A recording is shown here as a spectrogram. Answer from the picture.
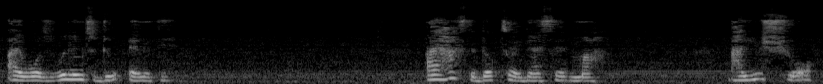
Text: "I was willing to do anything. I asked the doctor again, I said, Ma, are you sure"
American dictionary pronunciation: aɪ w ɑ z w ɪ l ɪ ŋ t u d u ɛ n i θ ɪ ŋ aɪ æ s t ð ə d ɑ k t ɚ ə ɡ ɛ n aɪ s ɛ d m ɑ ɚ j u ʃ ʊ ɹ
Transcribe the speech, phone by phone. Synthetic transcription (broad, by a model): aɪ w ɑ z w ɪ l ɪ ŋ t u d u ɛ n i θ ɪ ŋ aɪ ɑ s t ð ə d ɑ k t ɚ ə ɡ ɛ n aɪ s ɛ d m ɑ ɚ j u ʃ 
